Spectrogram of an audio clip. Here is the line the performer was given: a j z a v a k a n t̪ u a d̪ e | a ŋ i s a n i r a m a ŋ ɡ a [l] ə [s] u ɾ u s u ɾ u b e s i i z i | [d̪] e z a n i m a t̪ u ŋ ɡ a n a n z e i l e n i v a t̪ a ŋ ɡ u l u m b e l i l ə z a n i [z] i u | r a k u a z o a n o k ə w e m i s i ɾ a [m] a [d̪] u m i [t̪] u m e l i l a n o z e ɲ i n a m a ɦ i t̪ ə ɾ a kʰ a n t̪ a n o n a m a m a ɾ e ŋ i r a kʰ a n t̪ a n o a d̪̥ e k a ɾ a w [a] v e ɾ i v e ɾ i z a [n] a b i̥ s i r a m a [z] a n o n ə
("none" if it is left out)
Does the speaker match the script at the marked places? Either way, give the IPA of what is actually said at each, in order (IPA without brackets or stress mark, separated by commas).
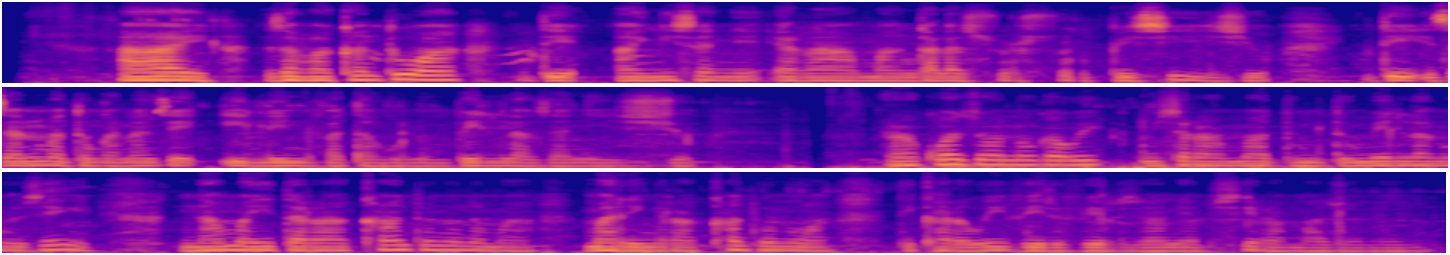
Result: l, s, d̪, z, m, d̪, d̪, e, n, z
